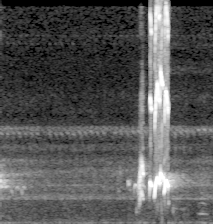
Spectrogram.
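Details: A single loud, bubbly chirped phrase from a male sooty-headed bulbul calling. It starts with a short rising note and ends in a quick jumble of bright chirps, after two quiet seconds.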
